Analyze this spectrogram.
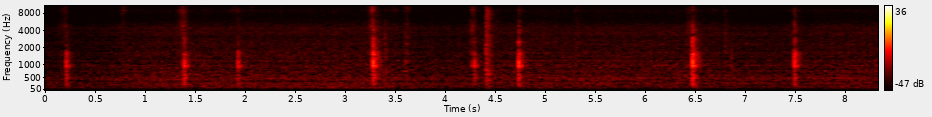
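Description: Kitchen knife slicing a carrot into thin strips on a wooden cutting board: a sharp knock each time the blade goes through and hits the board, about nine at uneven intervals.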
